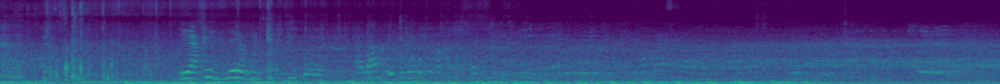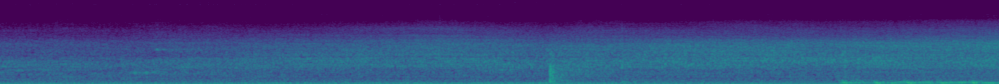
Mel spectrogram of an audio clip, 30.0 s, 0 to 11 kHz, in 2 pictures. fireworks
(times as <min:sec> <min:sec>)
0:21.0 0:29.9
